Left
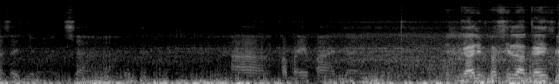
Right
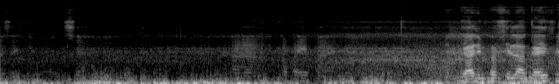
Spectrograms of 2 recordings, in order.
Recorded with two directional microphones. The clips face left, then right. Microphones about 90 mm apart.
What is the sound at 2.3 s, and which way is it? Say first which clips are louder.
Speech: left 4 dB; 40° left (ahead or behind).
